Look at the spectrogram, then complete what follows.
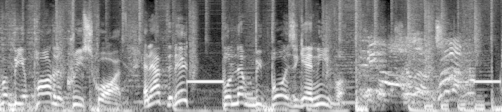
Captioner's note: beep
